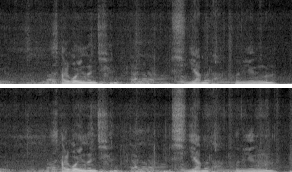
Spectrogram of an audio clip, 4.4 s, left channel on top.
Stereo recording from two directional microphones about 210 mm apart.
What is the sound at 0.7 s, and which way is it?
Speech, centre (ahead or behind).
